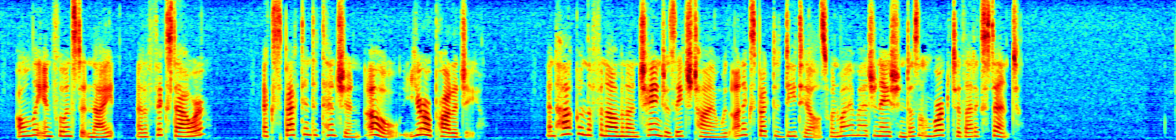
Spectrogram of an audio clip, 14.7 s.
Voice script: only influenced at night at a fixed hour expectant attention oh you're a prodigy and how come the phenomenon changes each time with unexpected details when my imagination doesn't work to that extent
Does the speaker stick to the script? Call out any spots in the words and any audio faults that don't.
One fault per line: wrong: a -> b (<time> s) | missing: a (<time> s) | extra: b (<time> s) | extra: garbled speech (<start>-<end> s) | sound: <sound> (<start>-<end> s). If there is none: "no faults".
no faults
